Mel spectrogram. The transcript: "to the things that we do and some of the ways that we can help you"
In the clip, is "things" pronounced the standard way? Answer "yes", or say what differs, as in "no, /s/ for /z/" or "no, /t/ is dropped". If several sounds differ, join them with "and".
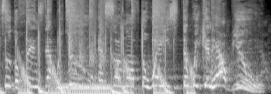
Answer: yes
